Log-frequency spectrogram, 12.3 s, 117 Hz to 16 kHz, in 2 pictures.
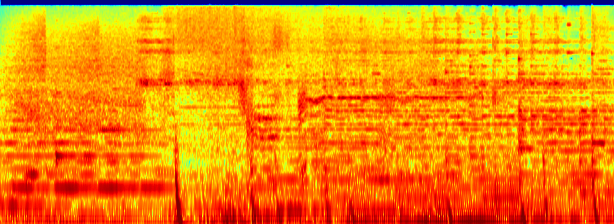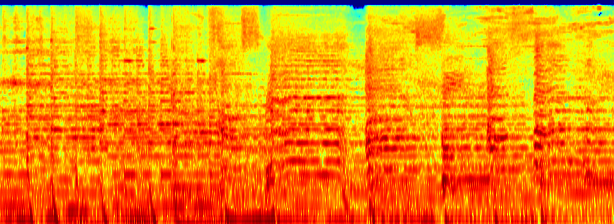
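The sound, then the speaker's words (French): The church bells of Saint-Jean ring out at 11 o'clock in a dense, overlapping peal, with repeated strikes whose bright metallic tones hang and blend together throughout, steady and loud with no voices. “Et vous entendez les cloches de Saint-Jean Il est 11h.”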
